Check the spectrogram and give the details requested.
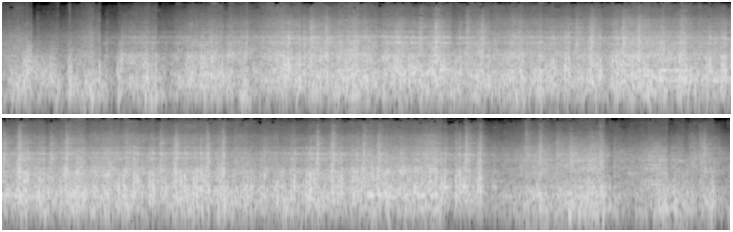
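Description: SEPTA Silverliner IV electric multiple-unit commuter train passing at speed, a steady loud rumble of wheels on the rails. About eighteen seconds in the sound drops suddenly to a quieter train.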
